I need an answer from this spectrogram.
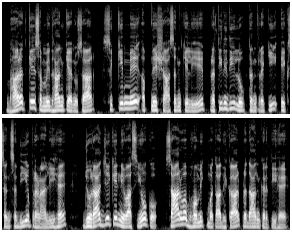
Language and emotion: Hindi, neutral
